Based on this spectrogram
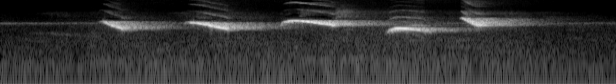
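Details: Green-winged saltator singing eagerly: five loud whistled phrases, each sliding downward, the fourth lower and the last rising higher, delivered in a quick steady series over a silent background.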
